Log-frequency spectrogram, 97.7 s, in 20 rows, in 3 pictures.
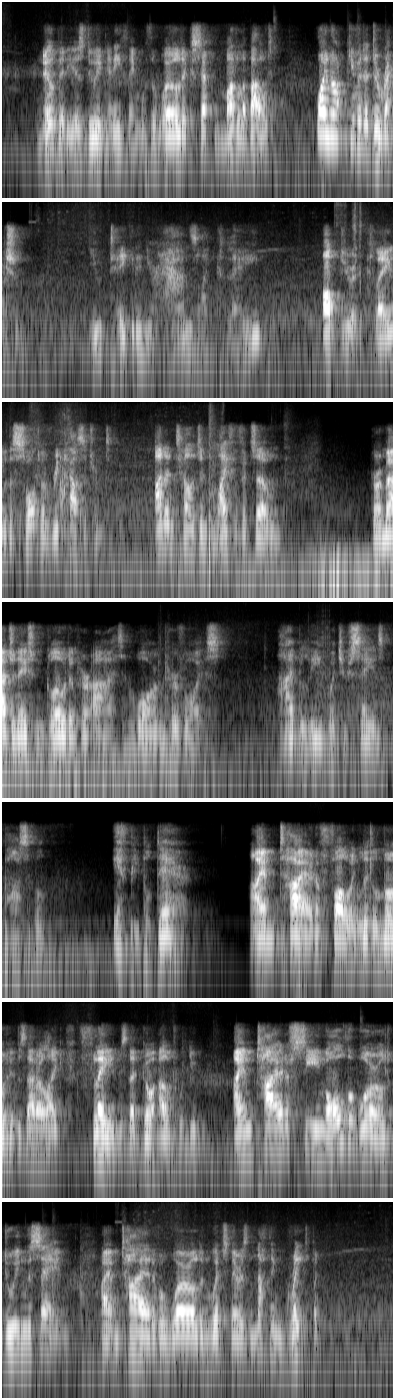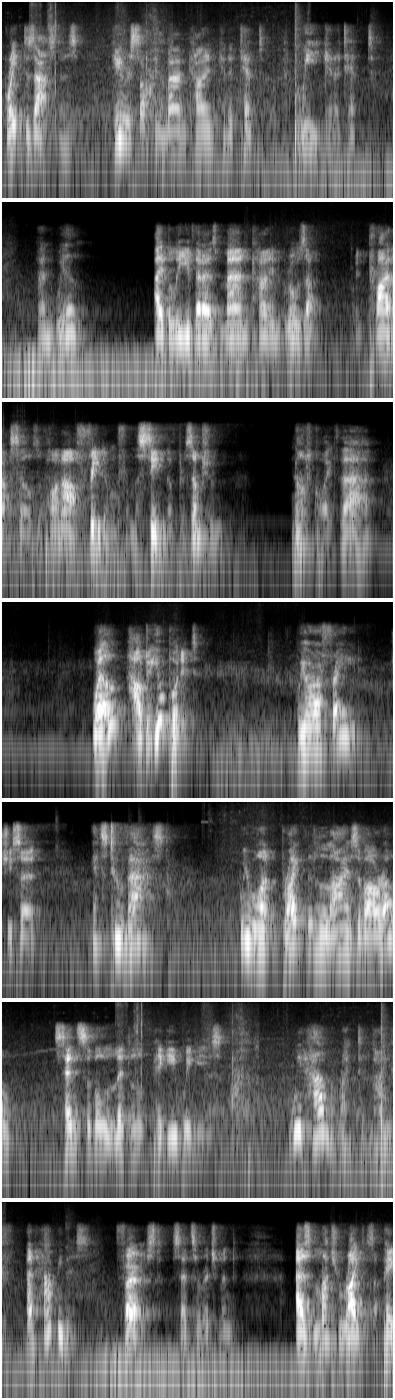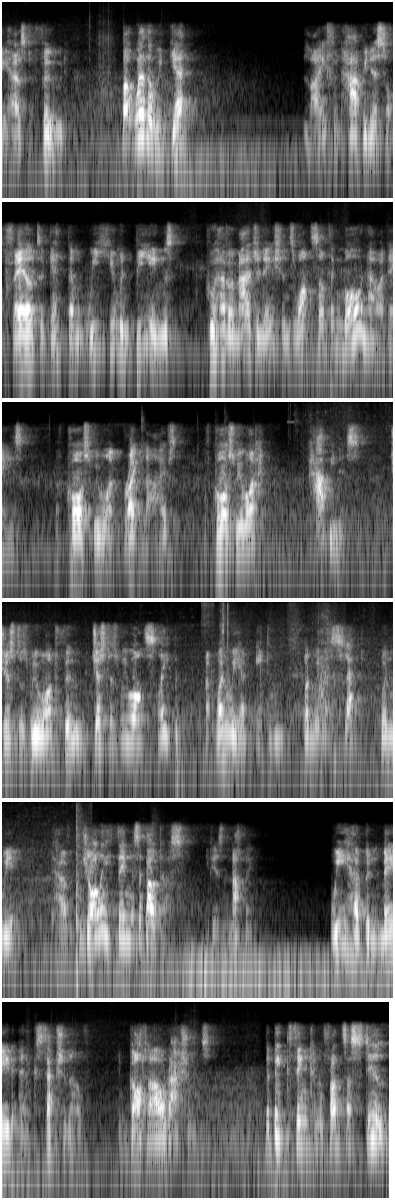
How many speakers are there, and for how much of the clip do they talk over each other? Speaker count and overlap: one, no overlap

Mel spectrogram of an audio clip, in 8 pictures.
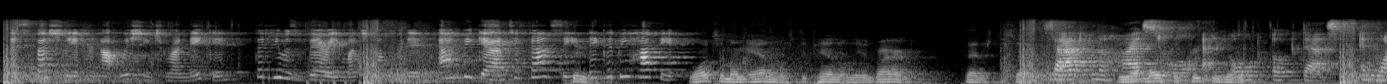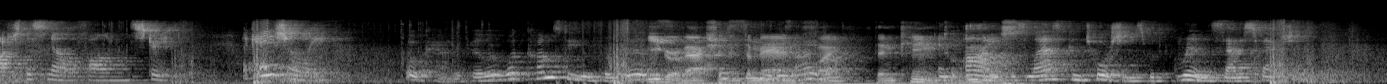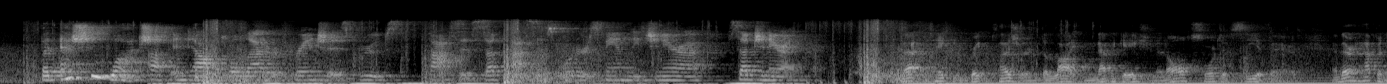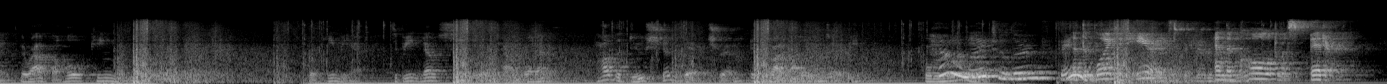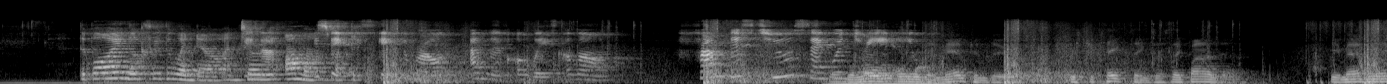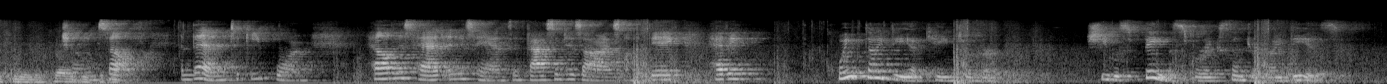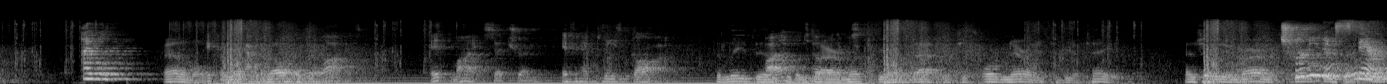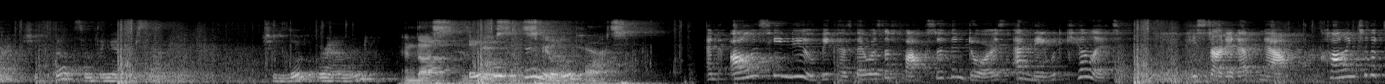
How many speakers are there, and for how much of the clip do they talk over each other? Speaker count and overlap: eight, about 18%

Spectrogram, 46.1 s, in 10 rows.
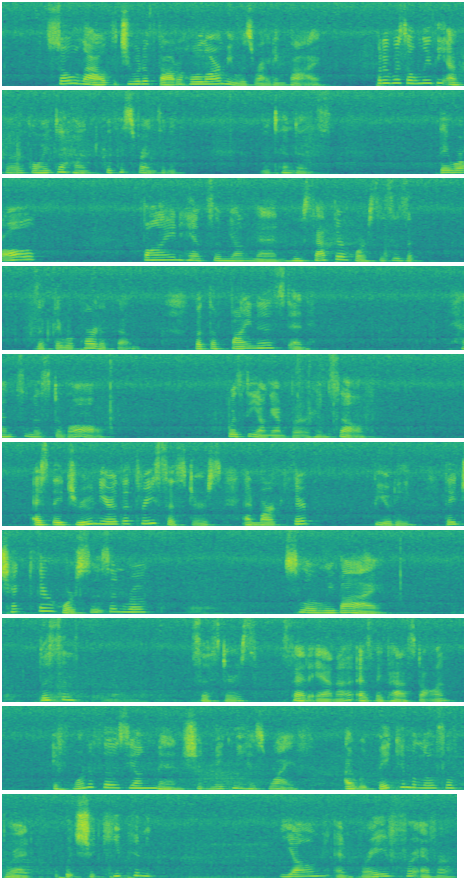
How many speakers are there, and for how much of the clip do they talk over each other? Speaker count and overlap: one, no overlap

